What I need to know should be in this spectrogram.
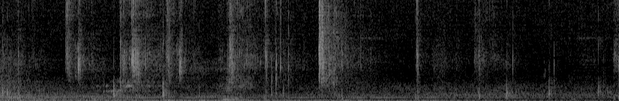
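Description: Footsteps tread on a stone floor at a steady walking pace.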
